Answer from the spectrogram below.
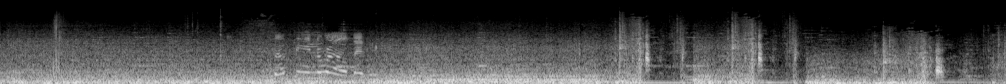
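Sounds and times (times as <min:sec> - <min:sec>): car cabin road noise: 0:00.0 - 0:10.0
low engine hum: 0:00.0 - 0:10.0.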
